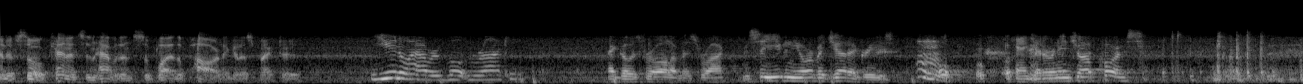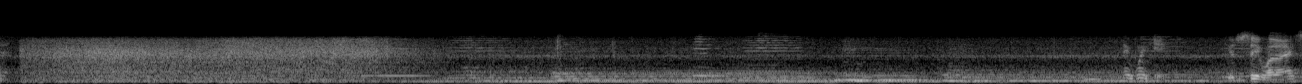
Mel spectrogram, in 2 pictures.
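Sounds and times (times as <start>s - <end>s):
steady rushing hiss: 0.0s - 26.0s
music of long held low notes: 13.2s - 26.0s.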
